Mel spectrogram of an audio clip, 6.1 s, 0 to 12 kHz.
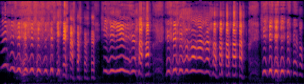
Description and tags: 59grito loco agudo
scream, mad, crazy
